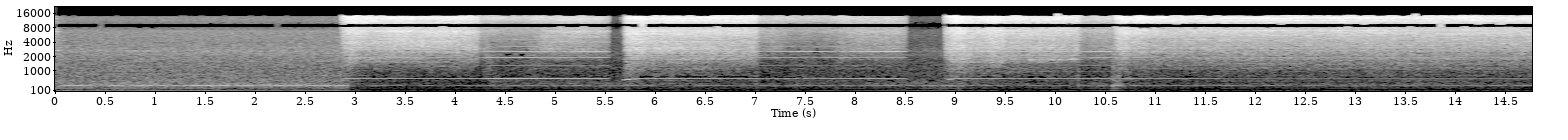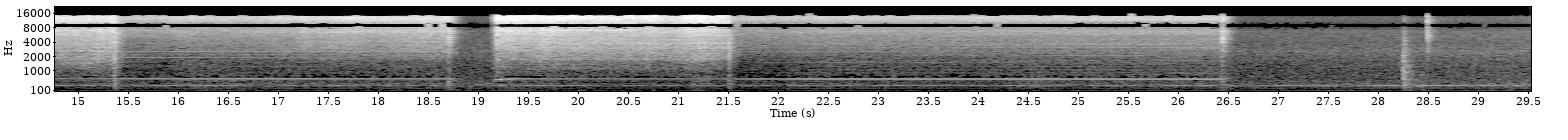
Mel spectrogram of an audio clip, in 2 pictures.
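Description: Handheld plasma cutter cutting steel saw-blade plate: the arc starts about three seconds in with a loud hiss and a steady whine, drops out briefly a few times as the torch is pushed and pulled along the cut, and stops shortly before the end.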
